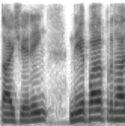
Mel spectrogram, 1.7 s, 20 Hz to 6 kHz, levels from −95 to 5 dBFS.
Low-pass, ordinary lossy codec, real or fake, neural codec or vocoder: 5.4 kHz; none; fake; codec, 16 kHz, 4 kbps, X-Codec, HuBERT features, trained on general audio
